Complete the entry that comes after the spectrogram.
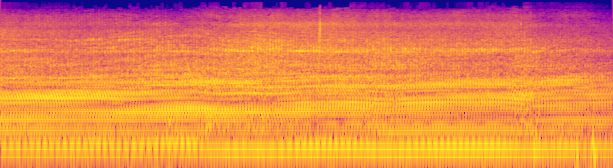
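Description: A lawn mower engine drones steadily at close range, loud and unbroken, with a constant mechanical hum and no voices.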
